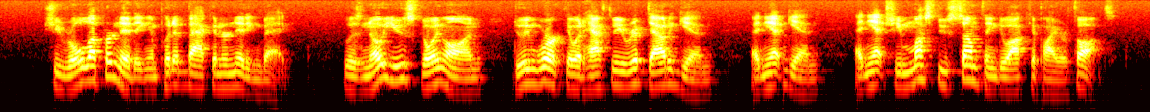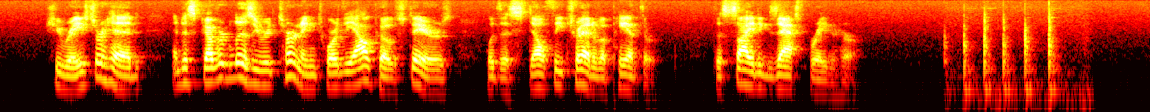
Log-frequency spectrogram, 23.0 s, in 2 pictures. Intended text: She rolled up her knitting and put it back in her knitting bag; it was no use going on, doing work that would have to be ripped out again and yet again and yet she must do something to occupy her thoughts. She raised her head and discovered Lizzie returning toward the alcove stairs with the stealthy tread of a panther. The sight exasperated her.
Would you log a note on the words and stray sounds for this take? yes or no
yes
